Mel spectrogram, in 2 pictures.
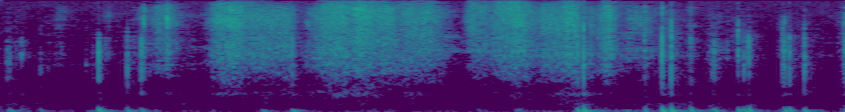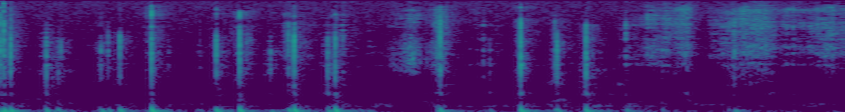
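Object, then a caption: Piece of cardboard box. Fingers tap on a flat piece cut from an empty cardboard shoe box, making quick, dull, low thuds with almost no ring. Near the start, a short stretch of soft scratchy rustling sits between the taps.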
